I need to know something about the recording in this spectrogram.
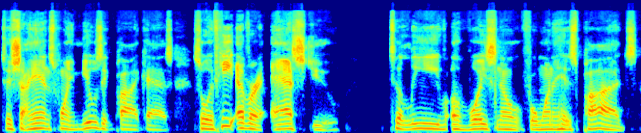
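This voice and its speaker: A man's voice: mid-range voice, fairly even intonation, takes it slowly, fairly bright tone, no echo. A male podcast host talking loosely and emphatically in casual chat, swearing freely.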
